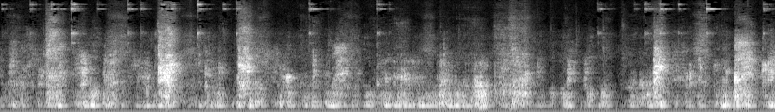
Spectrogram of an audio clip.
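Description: French Bulldog puppies growl and yip in short, rough bursts while playing together.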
